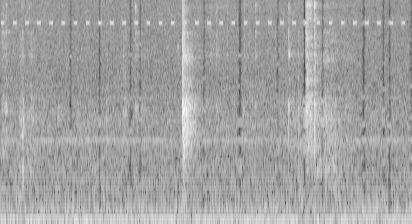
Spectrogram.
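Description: Pliers working at a small metal part on a wooden bench: one sharp click a little under two seconds in and a short scrape about three seconds in, over a steady background hiss.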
